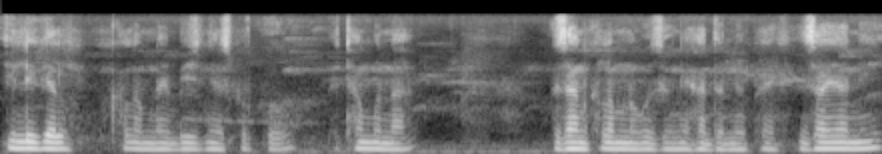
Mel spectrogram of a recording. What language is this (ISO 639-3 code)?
brx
